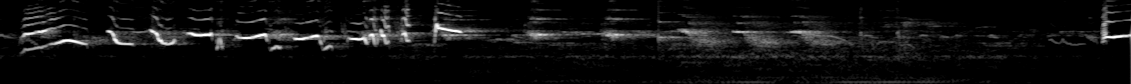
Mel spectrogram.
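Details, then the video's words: Oriental magpie-robin singing in the morning, a run of loud, varied whistled and chirping phrases in quick succession that fade into softer warbling, with a low rumbling background and a sharp note at the end. "OCEHAN KACER DI PAGI HARI"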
